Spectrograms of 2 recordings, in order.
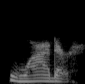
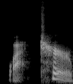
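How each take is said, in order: First: The middle consonant sounds like a D. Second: The middle consonant is a clear T sound. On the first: This is how it sounds in real conversation. "you pronounce it like a D" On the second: This is how a reader expects it from the spelling. "water with a T"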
